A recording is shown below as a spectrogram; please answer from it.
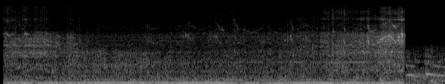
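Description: Electric motor and gears of a radio-controlled off-road buggy (Tamiya Super Storm Dragon) running on dirt, its whine growing louder near the end as it approaches, over a steady low rumble.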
